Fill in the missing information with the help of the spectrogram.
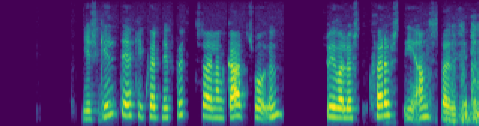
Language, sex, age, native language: Icelandic, female, 50-59, Icelandic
